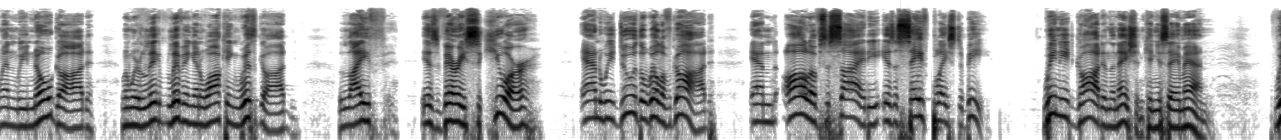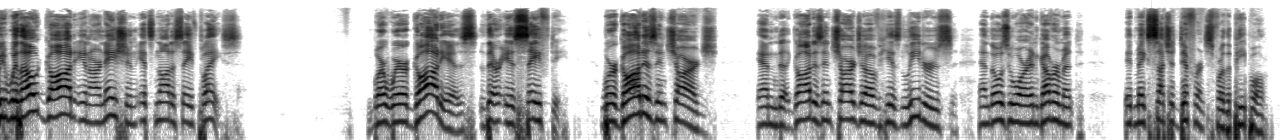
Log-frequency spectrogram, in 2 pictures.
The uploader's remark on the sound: At THRIVE Church Vancouver, Canada.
